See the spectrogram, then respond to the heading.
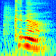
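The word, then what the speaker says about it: Canaã: Cana. Cana, yes. Okay, and how do you spell that for those who want to Cana do Google is- search?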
